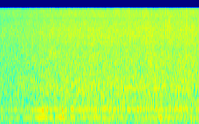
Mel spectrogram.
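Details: Many Western honey bees (Apis mellifera) in a cloud around a couple dozen hive boxes in a Boston parking lot give a continuous, even drone, a low hum with a brighter, wavering overtone that barely rises or falls.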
